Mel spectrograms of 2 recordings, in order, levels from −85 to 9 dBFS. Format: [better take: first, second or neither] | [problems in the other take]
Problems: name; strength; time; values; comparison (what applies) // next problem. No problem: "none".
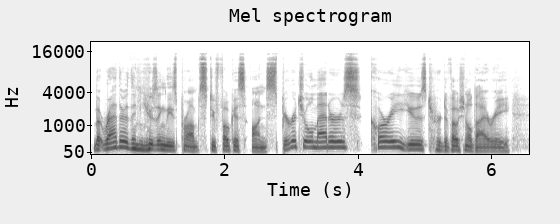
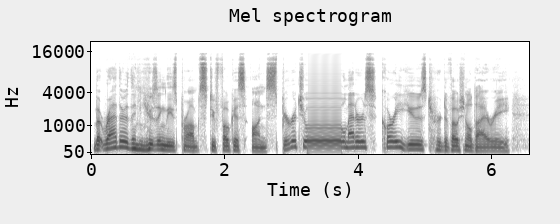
first | audio freezing; at 3 s for 0.5 s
